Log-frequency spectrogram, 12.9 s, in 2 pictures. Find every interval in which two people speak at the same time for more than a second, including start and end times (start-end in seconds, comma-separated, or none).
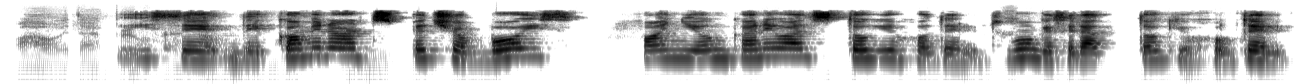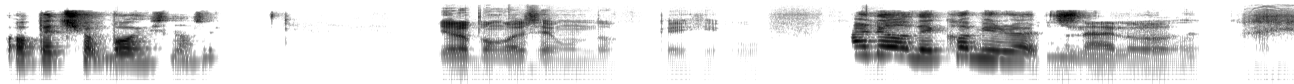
0.6-2.0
